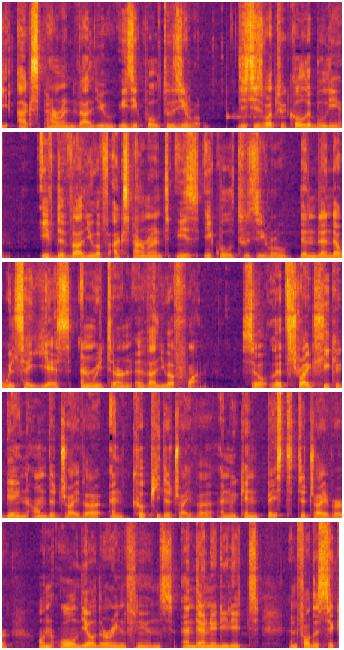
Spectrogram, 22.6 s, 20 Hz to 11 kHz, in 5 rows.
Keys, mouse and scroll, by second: 0.2 =, 12.1 right click, 16.6 right click, 18.5 right click, 19.5 right click, 20.9 right click, 22.4 click.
